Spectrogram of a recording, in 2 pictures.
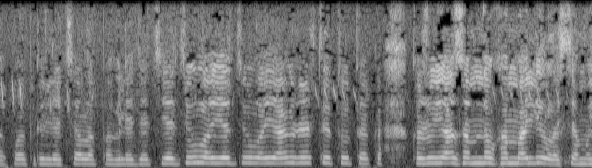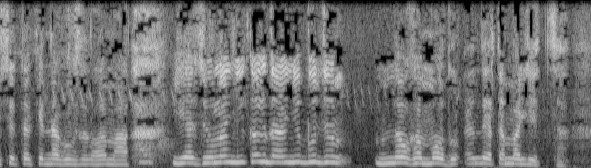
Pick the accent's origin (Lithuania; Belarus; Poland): Lithuania; Я літоўка.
